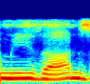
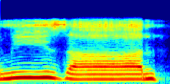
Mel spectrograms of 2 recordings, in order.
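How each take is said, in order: First: The z sound is soft and light. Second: The z sound is hard and heavy. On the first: The speaker calls it wrong. "नरमी से अदा नहीं करना, मीज़ा नहीं कहना या मीज़ान, जाल की अदायगी नहीं देनी" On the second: The speaker calls it right. "जा को सख्ती से पढ़ना है"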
